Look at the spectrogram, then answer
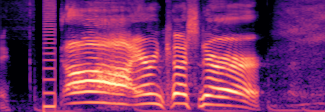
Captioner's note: electronic boop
